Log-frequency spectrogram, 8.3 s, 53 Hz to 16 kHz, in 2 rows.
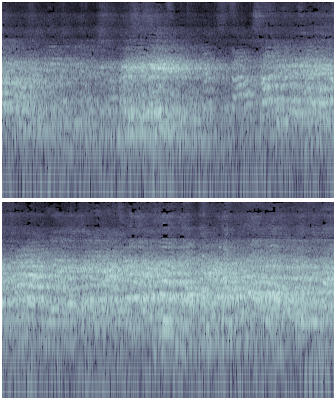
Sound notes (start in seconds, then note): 1.6 team chanting; 3.5 spectators and teams chattering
